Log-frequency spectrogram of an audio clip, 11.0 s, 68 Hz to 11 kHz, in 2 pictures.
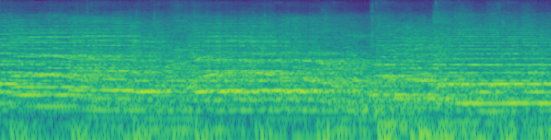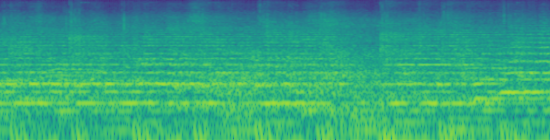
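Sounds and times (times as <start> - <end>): saxophone ensemble playing: 0.0 - 11.0.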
